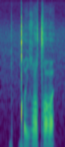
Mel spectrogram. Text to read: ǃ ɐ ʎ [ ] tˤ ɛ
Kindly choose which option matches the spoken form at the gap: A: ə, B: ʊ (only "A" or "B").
A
